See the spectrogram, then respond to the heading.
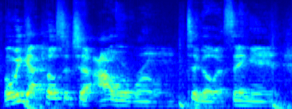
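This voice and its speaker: A man's voice: medium pitch, expressive, normal speed, a bit bright, a little hiss or hum. A young man tells a story in a casual, playful, dramatic vlog style with slangy phrasing. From United States. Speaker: YouTube vlogger. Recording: roomy echo, distant mic, music behind.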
